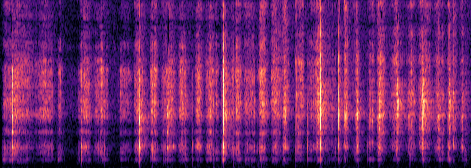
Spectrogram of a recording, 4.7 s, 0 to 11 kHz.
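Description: A thin wooden stick stirs and scrapes the inside of an empty, pale, hollow wooden bowl held in the palm. The result is a quiet, rapid series of short, dry scrapes and taps, each with a faint woody tone near 1.4 kHz. The scrapes are bright and thin, with almost no low end and very little ring.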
